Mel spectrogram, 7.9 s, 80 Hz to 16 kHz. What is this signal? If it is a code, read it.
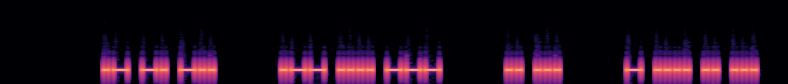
Morse code, heard as a keyed tone, about 25 wpm, 700 Hz. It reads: AND WHO IS THIS
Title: 2x Word-Spacing - Sentences from Top 300 Words - 25wpm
